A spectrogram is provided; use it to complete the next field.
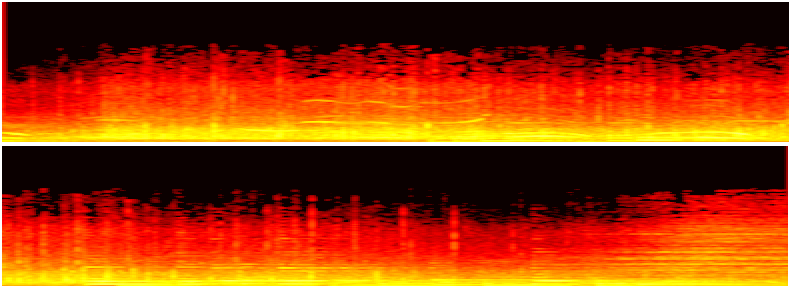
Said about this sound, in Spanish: esta ganadora del certamen para los nuevos valores, Pre-Cosquín en el rubro solista vocal femenino. Con fuerza y con ganas, el aplauso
